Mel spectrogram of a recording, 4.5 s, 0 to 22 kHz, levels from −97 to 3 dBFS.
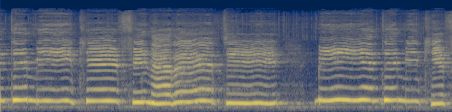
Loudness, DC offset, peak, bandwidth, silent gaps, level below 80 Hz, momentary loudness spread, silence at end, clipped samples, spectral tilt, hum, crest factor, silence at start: -17 LUFS; under 0.1%; -4 dBFS; 14 kHz; none; -72 dBFS; 6 LU; 0 s; under 0.1%; -3 dB/octave; none; 14 dB; 0 s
